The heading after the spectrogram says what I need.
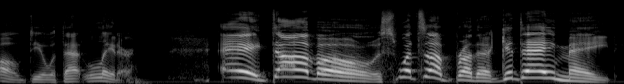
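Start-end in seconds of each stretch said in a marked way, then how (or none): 2.2-6.0 fake, put-on Australian accent. Greeting someone in Australia on a call: put-on Australian accent. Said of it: "You like that I've been working on my accent?".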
